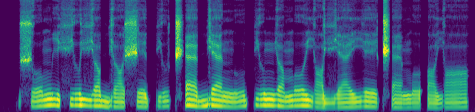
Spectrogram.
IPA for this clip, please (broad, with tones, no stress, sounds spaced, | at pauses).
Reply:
ʃ o˩˥ m i˥˨ fʲ u˦˥ vʲ ɒ˦˥ bʲ ɒː˨˩ ʃ e˨˩ pʲ u˩˥ t͡ʃʼ æ˥˨ bʲ æ˥˨ n̪ u˩˥ pʲ u˦˥ mʲ ɒ˥˨ m o˦˥ j ɒ˨˩ vʲ æː˩˥ j e˥˨ t͡ʃʼ æ˥˨ m o˦˥ ʔ ɒ˥˨ j ɒː˦˥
